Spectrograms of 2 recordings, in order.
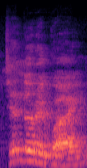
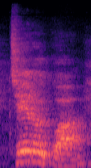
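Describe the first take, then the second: First: "Chendoro y cuá" loud, stressing "Chendoro"; negated Guaraní demo. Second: "Chero y cuá" spoken loud and clear for the class; Guaraní sentence demo. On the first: Teacher contrasting the negative form for students. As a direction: punch "Chendoro" to show the negation. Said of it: "yo a vos no te conozco". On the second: Teacher modelling a Guaraní phrase for students. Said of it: "qué dice". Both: Shown as a demonstration.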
